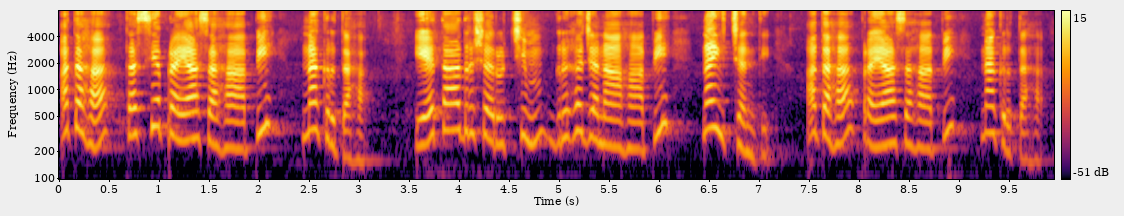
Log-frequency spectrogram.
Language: Sanskrit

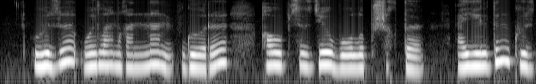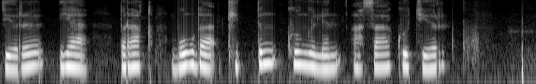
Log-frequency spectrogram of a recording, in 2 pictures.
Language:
Kazakh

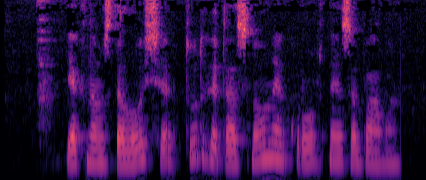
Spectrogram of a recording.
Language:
Belarusian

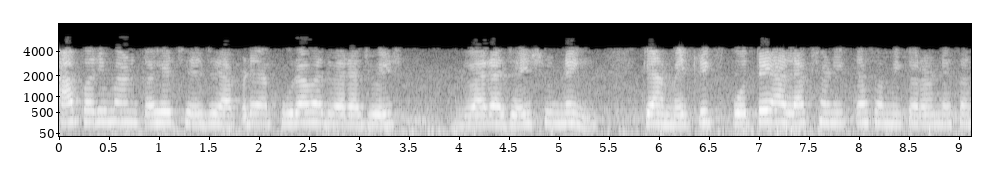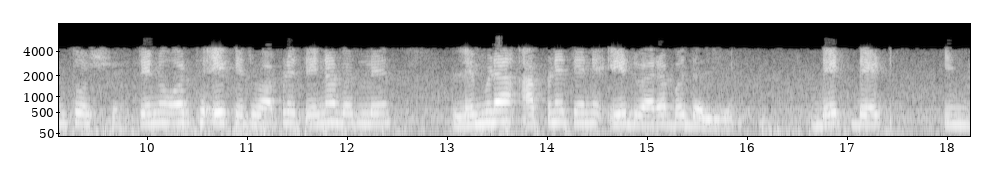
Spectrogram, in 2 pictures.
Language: Gujarati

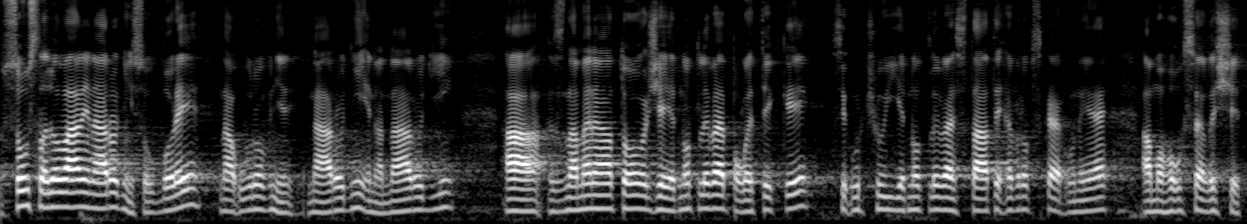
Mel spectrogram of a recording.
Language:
Czech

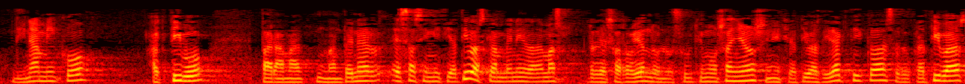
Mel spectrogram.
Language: Spanish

